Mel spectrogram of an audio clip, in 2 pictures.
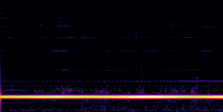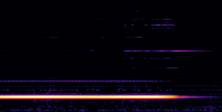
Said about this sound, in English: If you've never heard a singing bowl, then what you've probably seen someone do is to play a wine glass.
